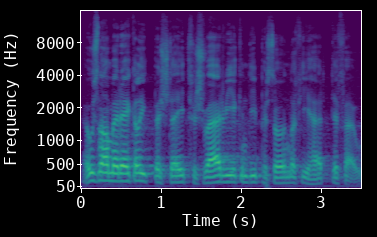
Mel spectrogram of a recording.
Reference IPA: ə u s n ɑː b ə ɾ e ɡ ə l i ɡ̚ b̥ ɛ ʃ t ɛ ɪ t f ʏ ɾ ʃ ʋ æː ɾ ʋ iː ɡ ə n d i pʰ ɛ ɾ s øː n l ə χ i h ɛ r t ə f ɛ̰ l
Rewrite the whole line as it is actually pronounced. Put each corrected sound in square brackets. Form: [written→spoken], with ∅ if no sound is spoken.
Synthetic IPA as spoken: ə u s n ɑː [b→m] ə ɾ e ɡ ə l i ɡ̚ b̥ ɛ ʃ t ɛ ɪ t f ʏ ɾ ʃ ʋ æː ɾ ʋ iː ɡ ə n d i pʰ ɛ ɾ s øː n l ə χ i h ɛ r t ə f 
